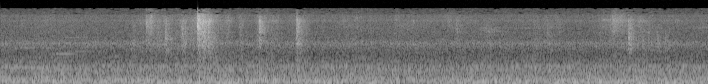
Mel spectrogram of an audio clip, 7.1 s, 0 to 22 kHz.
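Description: Steady low rumble and hum inside a JR East E231-series commuter train car, with a few sharp clicks about two to three seconds in and another near the end.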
